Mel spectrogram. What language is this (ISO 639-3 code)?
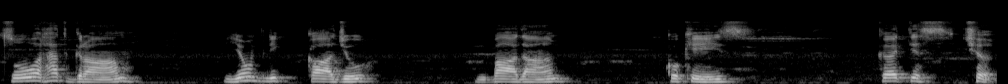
kas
